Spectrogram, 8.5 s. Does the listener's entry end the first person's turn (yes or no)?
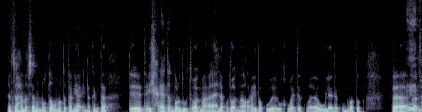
yes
